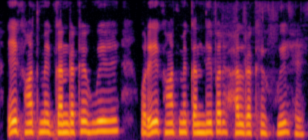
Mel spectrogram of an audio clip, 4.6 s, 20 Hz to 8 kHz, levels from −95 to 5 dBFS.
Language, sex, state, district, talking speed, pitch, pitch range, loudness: Hindi, female, Uttar Pradesh, Ghazipur, 235 wpm, 195 Hz, 185-205 Hz, -17 LUFS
